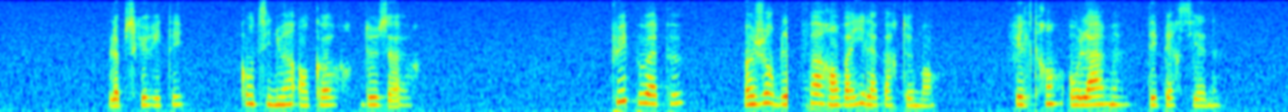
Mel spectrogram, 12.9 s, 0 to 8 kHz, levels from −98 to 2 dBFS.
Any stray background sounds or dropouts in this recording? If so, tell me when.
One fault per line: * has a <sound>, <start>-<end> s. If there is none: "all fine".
* has a dropout, 7.9-8.0 s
